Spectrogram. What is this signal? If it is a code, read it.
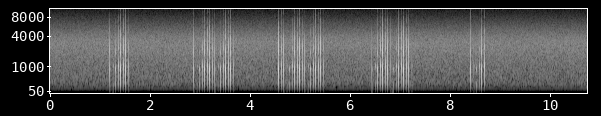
Pulse dialling, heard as clicks on a phone line, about 10 pulses a second. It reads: 4 8 9 8 3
